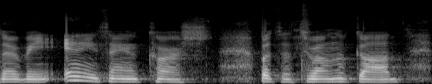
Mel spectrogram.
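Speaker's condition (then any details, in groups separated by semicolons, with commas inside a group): ALS; at least a couple of months since diagnosis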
